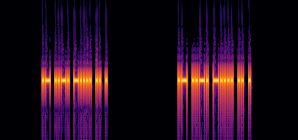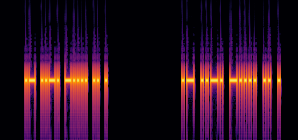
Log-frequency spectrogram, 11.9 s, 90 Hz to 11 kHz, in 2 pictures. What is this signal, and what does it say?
Morse code, heard as a keyed tone, about 32 wpm, 700 Hz. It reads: AF6IE AF6IE AF6IE AF6IE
